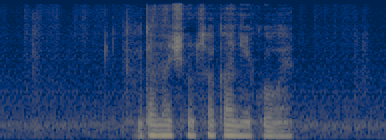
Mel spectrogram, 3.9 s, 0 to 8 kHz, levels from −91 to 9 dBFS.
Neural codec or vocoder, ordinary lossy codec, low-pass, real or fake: autoencoder, 48 kHz, 32 numbers a frame, DAC-VAE, trained on Japanese speech; none; 7.2 kHz; fake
